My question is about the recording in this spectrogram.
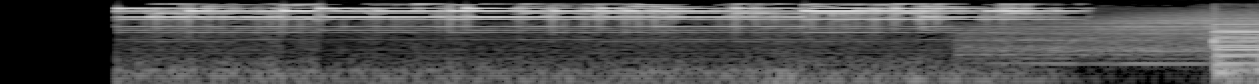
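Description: Silence, then about half a second in, a dense shimmer of high ringing chime tones starts suddenly, like a wind chime or bell tree opening a piece of music. The chimes fade near the end as a low tone swells in.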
